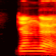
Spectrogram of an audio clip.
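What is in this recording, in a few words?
"janggal", Malay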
